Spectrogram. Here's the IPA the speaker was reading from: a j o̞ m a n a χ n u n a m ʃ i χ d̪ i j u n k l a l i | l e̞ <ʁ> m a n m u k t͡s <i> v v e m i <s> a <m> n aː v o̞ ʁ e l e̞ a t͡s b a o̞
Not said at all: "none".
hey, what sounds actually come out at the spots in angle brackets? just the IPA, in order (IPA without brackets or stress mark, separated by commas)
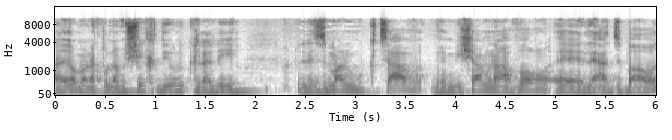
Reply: z, a, ʃ, m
